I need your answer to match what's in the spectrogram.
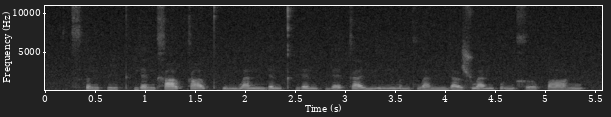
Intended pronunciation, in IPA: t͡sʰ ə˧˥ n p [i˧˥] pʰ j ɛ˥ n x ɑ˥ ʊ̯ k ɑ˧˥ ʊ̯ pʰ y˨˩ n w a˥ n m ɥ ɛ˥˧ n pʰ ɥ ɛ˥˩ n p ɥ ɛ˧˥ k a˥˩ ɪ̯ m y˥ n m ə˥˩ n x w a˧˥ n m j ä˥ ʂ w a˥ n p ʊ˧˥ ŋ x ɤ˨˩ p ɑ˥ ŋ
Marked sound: correct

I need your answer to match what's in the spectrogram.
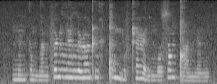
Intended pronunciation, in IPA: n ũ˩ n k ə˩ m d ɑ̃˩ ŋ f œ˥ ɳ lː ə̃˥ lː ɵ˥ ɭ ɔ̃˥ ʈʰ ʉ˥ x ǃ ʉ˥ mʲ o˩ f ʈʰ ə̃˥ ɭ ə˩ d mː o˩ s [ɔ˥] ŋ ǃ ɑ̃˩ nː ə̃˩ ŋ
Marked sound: correct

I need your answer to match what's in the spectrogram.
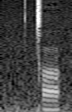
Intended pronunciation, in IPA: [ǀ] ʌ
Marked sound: correct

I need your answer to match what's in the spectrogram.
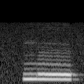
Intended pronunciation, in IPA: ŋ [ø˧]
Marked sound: correct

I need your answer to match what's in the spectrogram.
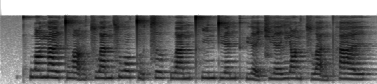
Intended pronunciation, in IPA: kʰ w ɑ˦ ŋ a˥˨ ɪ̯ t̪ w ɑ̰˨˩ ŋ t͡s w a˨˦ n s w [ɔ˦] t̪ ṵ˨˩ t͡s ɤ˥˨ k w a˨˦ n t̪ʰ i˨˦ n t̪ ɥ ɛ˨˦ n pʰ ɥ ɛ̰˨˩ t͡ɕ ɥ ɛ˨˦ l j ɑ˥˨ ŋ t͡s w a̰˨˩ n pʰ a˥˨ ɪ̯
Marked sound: correct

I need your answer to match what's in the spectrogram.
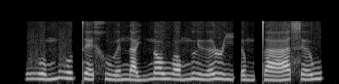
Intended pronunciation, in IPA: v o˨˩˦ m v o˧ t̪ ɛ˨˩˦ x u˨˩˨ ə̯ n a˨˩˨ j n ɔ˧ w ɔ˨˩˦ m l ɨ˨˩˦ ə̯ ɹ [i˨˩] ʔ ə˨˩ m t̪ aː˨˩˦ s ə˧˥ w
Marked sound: correct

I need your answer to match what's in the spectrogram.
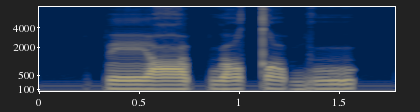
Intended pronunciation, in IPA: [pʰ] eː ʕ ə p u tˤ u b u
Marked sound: incorrect: p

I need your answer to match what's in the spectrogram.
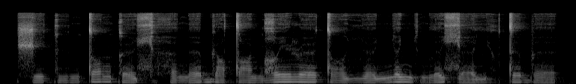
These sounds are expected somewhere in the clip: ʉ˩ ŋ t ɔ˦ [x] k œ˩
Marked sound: incorrect: ŋ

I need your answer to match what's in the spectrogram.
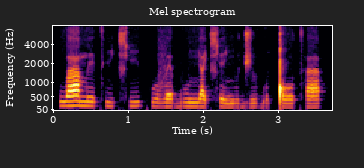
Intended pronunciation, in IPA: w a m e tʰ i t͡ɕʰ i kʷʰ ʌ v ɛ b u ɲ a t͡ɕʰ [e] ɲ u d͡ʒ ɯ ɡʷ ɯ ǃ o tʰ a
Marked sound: correct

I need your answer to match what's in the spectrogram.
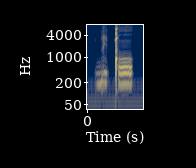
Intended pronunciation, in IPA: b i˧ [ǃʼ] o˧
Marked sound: incorrect: ǃ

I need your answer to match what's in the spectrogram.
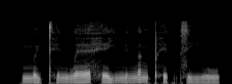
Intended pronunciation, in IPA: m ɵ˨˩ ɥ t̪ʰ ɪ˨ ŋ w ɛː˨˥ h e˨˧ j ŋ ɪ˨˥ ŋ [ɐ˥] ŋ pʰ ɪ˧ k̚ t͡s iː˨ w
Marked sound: incorrect: ɐ˧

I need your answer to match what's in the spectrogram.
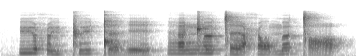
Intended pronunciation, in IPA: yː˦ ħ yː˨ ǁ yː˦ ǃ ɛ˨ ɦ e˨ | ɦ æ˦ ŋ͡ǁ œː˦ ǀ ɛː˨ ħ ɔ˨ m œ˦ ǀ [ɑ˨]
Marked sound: correct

